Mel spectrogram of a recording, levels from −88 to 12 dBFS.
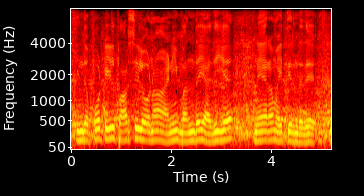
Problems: constant background noise, continuous background conversations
